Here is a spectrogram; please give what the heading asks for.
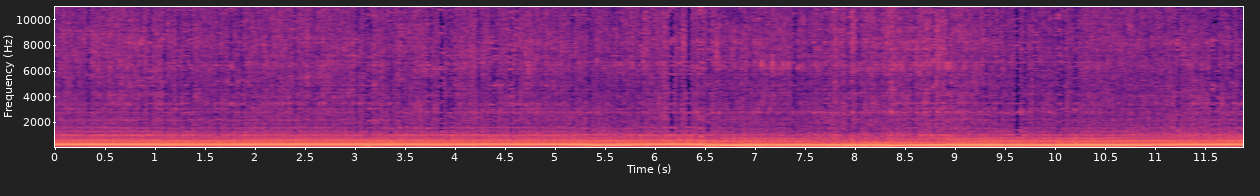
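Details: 1947 MG TC XPAG engine on a stand, first run in about 40 years with untuned carburetors, a leaking fuel line, no cooling water and 50 psi oil pressure: steady idle held slightly high, sagging briefly mid-clip then recovering.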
